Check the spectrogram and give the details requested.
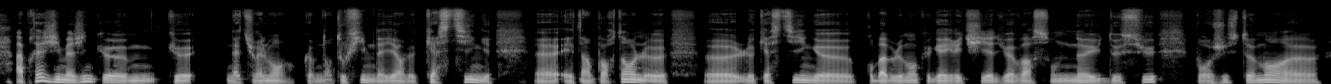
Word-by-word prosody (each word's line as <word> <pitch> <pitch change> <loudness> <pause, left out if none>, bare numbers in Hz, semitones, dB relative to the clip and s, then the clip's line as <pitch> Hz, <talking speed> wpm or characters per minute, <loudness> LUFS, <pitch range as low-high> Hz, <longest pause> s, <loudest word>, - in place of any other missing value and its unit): Après 160 - +3
j'imagine 120 - +3
que, 100 -5 +3
hem, 90 -2 -1
que 85 -3 +1 0.3
naturellement, 85 -3 -2
comme 75 -1 -6
dans 70 -1 -7
tout - - -3
film 90 -7 +1
d'ailleurs 80 +1 +1
le 70 - -3
casting, 85 +5 +1 0.5
heu, 75 0 +1
est 85 0 -3
important. 95 +8 0
Le, 80 -8 +2 0.4
heu, 80 0 +2
le 85 +2 -1
casting, 100 0 0
heu, 80 -2 +2
probablement 90 +1 +1
que - - -9
Guy 85 +1 +2
Ritchie 85 +4 +1
a - - +4
dû 85 +1 -2
avoir 85 +1 0
son 85 +4 -1
œil 90 -3 +2
dessus, 90 +8 -1 0.4
pour 80 -2 -3
justement, 100 +2 +1
heu, 80 0 0
85 Hz, 155 wpm, -24 LUFS, 80-95 Hz, 0.5 s, a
